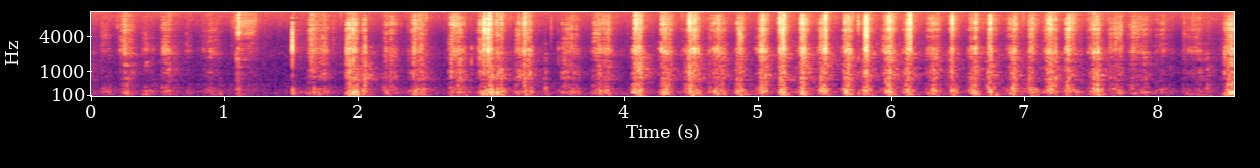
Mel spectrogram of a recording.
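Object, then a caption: Foil-coated paper scratch-off map. A pink scraper tool scratches the foil coating off Lithuania on a flat, foil-coated paper scratch-off map poster. Rapid, uneven rasping strokes, roughly three per second, give a dry, papery scratch with bright hiss over a low scuffing body.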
